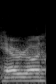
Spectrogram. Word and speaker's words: Heron: we just got confirmation and how to actually pronounce the product name you can go to hair on athletics either on their website which is triple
